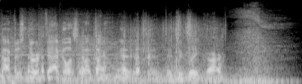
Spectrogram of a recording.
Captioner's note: chuckles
